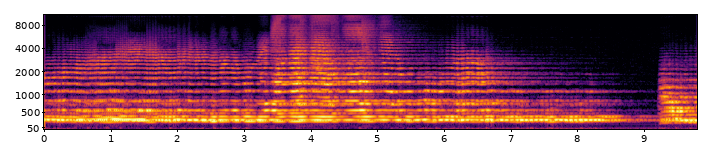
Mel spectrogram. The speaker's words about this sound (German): Schräger kann es auch. Der Ringmodulator.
